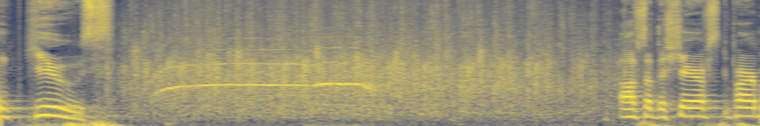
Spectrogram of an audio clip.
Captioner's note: audience applauding; audience cheering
